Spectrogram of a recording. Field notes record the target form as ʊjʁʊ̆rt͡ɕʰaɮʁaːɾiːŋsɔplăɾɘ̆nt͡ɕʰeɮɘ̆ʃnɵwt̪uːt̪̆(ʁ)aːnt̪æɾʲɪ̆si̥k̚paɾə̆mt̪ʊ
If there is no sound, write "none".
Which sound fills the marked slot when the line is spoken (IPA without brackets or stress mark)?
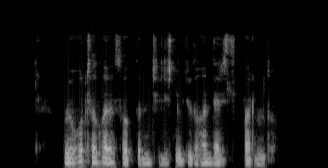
ʁ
